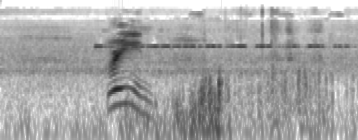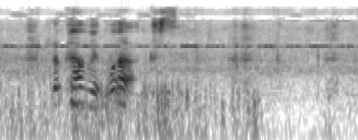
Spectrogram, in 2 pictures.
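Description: A pedestrian crossing signal beeps in a rapid, steady high tone.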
